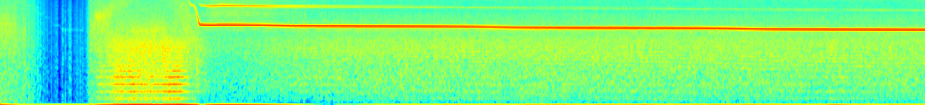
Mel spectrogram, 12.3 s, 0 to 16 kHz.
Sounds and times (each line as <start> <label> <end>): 1.1 radio 12.3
